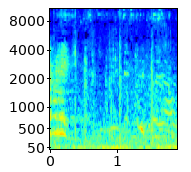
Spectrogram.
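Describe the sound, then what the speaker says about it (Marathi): A bull is led along on foot, its hooves clip-clopping faintly beneath nearby voices talking over the steps. "बैल घेतला आता चालू केलाय."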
